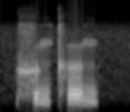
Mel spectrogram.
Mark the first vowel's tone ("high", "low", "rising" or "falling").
falling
